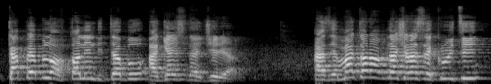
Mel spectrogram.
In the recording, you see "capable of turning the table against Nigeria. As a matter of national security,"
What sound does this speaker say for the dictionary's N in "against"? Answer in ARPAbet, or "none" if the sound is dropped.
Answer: N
